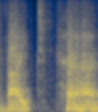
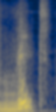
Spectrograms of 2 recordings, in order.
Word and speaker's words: Vite: are going to be using VIT but I like pronouncing it vite sounds more like that in Spanish and then here are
